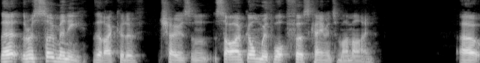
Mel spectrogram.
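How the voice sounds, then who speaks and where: In a very clean recording with a silent background, a speaker with an English accent goes at a moderate pace, with ordinary pitch variation and long, frequent pauses. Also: man, medium pitch for a man. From England. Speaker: leadership speaker and author. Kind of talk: interview. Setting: home studio.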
